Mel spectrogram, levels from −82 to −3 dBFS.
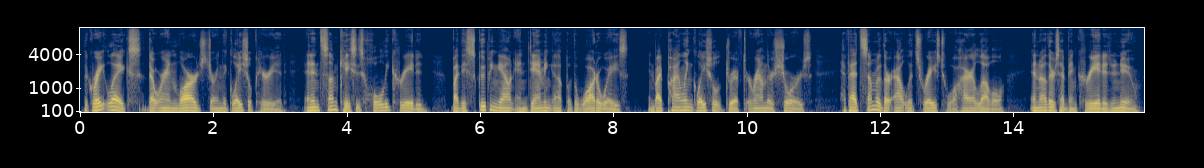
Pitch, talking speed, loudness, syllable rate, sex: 105 Hz, 185 wpm, -20 LUFS, 5.4 syllables/s, male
